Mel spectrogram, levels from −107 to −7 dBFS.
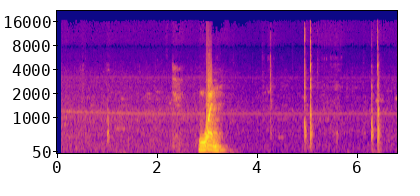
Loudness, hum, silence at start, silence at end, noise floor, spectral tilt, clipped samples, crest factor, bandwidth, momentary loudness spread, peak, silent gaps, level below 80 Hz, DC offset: -19 LUFS; none; 1 s; 0.35 s; -57 dBFS; -6 dB/octave; under 0.1%; 22 dB; 16.5 kHz; 28 LU; -2 dBFS; none; -56 dBFS; under 0.1%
